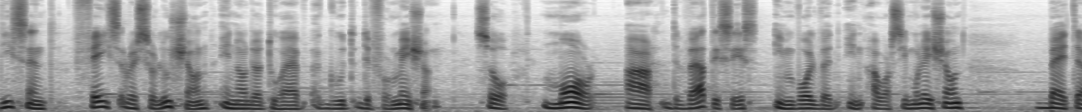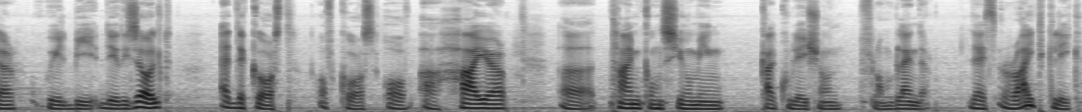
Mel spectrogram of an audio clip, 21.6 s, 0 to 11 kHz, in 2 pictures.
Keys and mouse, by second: 4.1 Left, 4.3 middle click, 4.9 Tab, 6.4 middle click, 15.9 Left, 16.1 middle click, 16.7 Tab, 18.2 middle click, 20.3 ctrl+3, 20.8-21.6 right drag.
